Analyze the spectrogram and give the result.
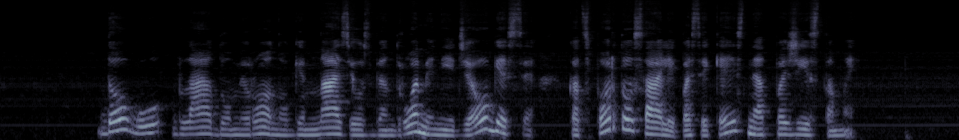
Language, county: Lithuanian, Marijampolė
